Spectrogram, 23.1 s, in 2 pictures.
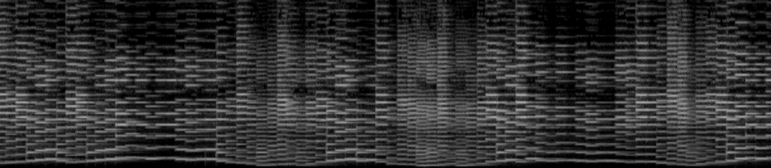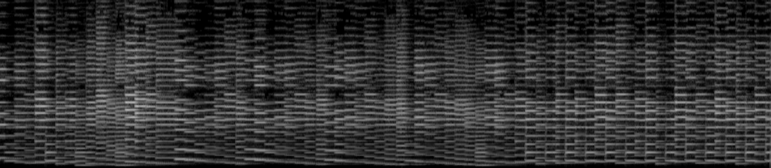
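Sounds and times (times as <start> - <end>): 
saxophone playing a cello suite: 0.0 - 23.1.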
